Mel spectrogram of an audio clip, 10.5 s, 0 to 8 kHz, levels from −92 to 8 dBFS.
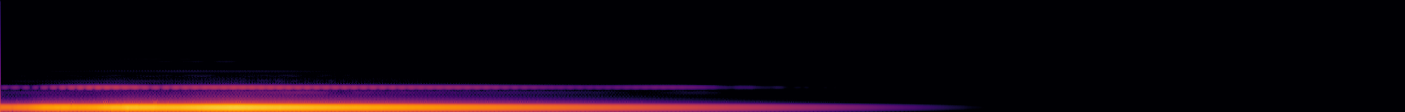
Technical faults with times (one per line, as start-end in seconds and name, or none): none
